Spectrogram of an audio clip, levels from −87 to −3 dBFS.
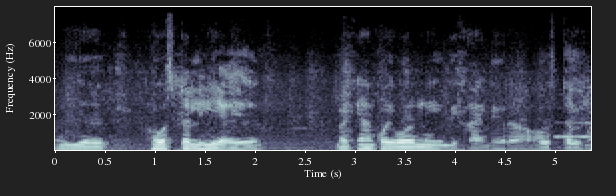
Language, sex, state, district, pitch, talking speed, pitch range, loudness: Hindi, male, Bihar, Patna, 110 Hz, 180 wpm, 100-115 Hz, -19 LUFS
